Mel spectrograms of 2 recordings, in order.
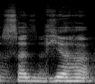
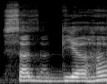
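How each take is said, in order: First: सद्यः said with a doubled d, the way the teacher marks as wrong. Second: सद्यः with a single d and a falling end; correct सद्यः. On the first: Teacher demonstrating the wrong सद्यः for students. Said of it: "सद्यः गलत है". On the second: Teacher modelling the correct सद्यः for students. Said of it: "तो सद्यः". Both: Shown as a demonstration.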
